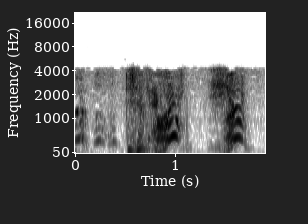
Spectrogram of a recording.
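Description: A small dog, a chihuahua, yips and whimpers in three short bursts on a radio show, the sound thin and band-limited as if played over broadcast.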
